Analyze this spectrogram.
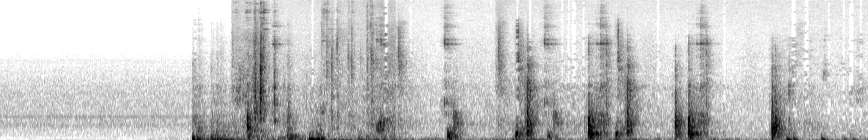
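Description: Near silence for about two seconds, then a run of irregular knocks, clicks and thuds in a small room: a man coming in through a door and walking across the floor.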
